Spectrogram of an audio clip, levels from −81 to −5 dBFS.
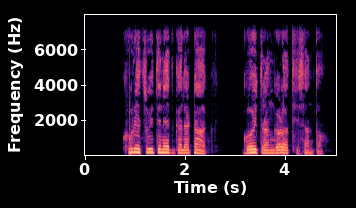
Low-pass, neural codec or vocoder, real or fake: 7.2 kHz; vocoder, 44.1 kHz, 128 mel bands every 512 samples, BigVGAN v2; fake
